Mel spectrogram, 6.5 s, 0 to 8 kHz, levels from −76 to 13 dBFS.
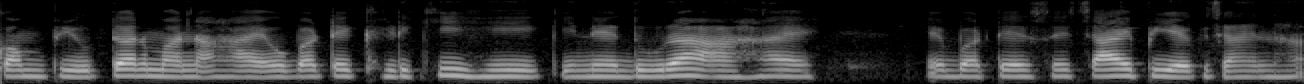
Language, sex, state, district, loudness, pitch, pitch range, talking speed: Sadri, female, Chhattisgarh, Jashpur, -19 LUFS, 185 Hz, 180-190 Hz, 165 wpm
